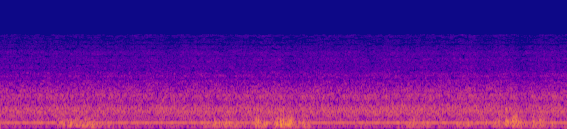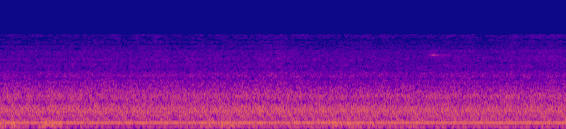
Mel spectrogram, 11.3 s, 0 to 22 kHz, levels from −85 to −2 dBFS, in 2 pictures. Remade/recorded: recorded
